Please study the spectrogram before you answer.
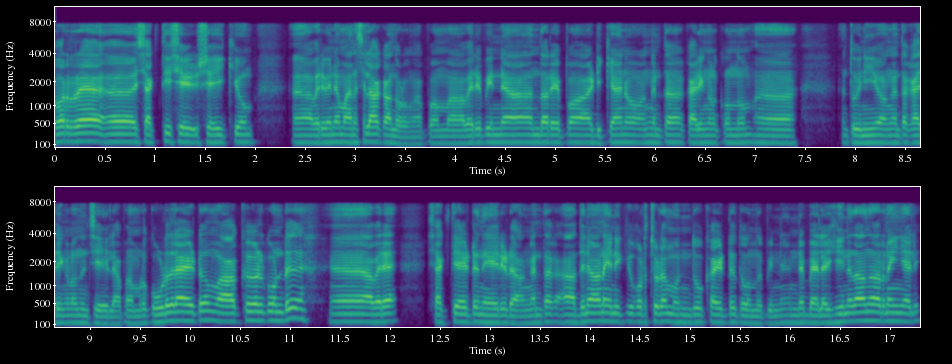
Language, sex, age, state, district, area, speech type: Malayalam, male, 18-30, Kerala, Kozhikode, urban, spontaneous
